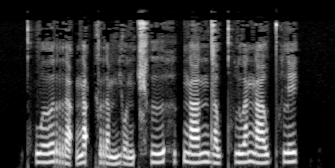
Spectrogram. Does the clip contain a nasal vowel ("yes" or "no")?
no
